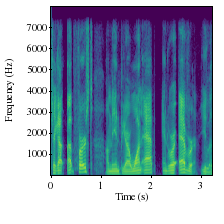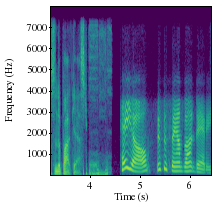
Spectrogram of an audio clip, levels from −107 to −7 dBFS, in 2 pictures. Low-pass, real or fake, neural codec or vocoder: 7.2 kHz; real; none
